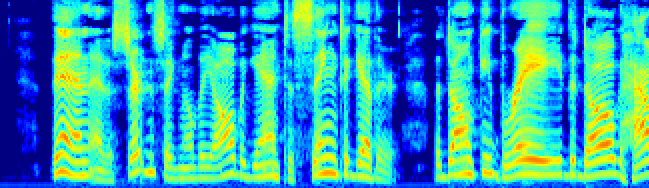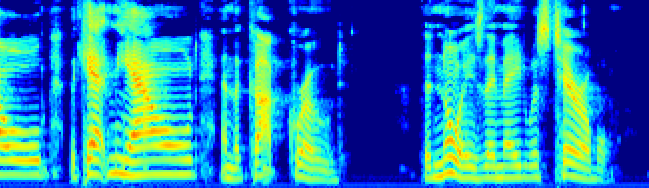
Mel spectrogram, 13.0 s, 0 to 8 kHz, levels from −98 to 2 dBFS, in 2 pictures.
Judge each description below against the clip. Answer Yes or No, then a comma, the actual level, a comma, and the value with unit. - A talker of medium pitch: No, high, 215 Hz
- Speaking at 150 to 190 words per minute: No, average, 140 wpm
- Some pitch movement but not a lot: Yes, average, 4.6 semitones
